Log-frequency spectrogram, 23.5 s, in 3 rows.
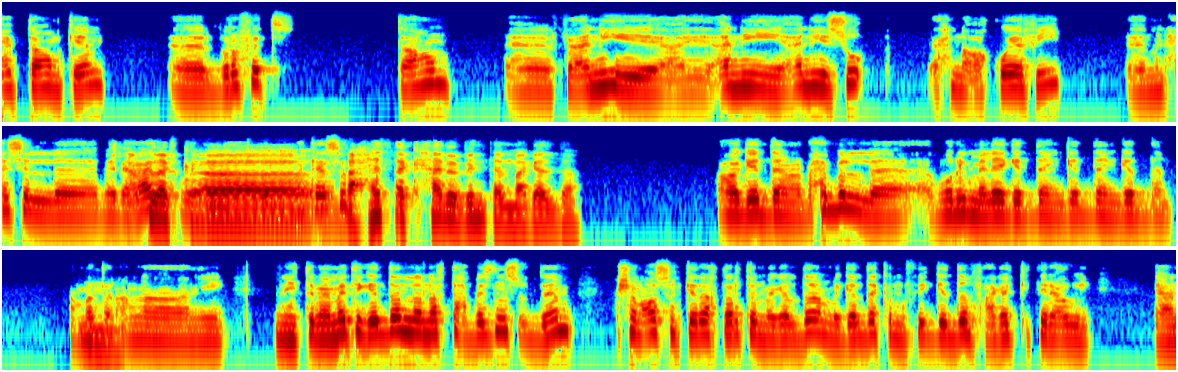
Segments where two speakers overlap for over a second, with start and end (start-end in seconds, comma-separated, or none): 8.5-10.2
